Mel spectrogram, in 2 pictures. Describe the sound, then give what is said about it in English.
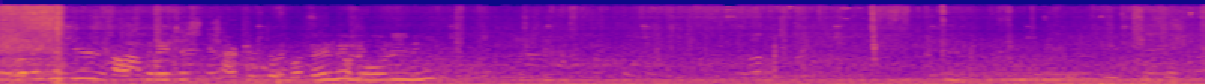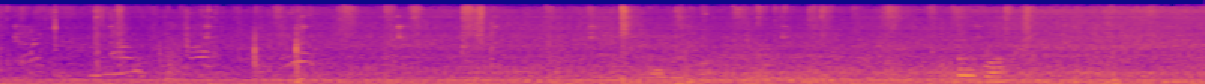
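A steady, heavy low rumble of a bus engine and road noise fills the cabin throughout, loud and constant, with muffled voices talking faintly underneath. “Yeah, our bus is good.”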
